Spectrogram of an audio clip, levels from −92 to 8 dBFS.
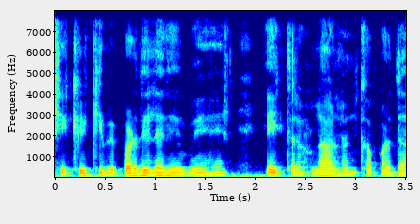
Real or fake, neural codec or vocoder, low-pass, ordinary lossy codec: fake; codec, 16 kHz, 4 kbps, FreqCodec, larger model; none; none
